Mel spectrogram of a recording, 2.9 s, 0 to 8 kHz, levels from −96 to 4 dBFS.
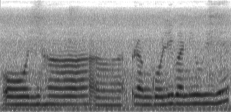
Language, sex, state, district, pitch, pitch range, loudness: Hindi, female, Madhya Pradesh, Dhar, 215 Hz, 210-230 Hz, -14 LUFS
